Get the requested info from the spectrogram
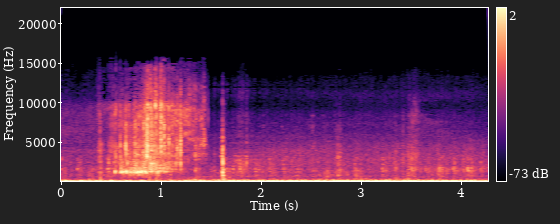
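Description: A steady low engine drone runs on, with a brief hiss-like noise about half a second to a second and a half in.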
